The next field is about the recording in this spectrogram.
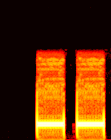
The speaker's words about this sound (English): So I'm making a phone call.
